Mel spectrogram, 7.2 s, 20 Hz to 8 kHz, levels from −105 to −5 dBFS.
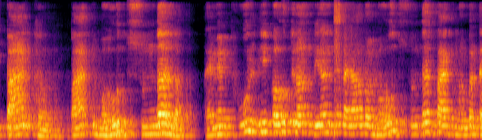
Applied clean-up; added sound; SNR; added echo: neural mask model DeepFilterNet 3.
